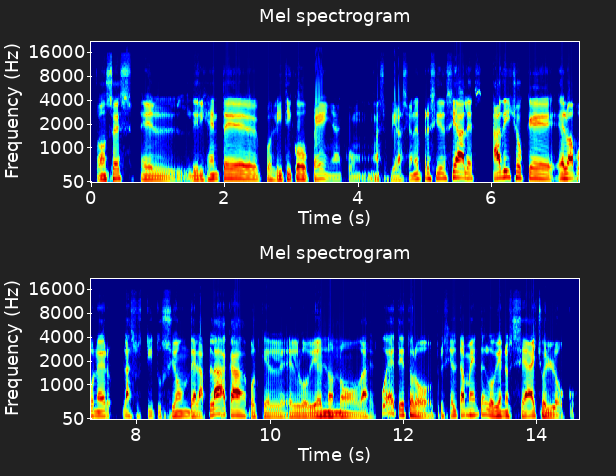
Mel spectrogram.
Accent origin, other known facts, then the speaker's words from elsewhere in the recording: Dominican Republic; nuestra identidad como dominicanos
